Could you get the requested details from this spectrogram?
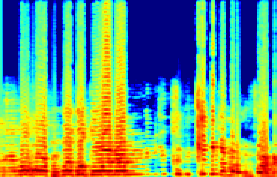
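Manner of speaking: high-pitched, frantic acted exchange; hammed-up alarm; mock agitation. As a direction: voice way up, acting out a roadside argument. Acted traffic stop quarrel.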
